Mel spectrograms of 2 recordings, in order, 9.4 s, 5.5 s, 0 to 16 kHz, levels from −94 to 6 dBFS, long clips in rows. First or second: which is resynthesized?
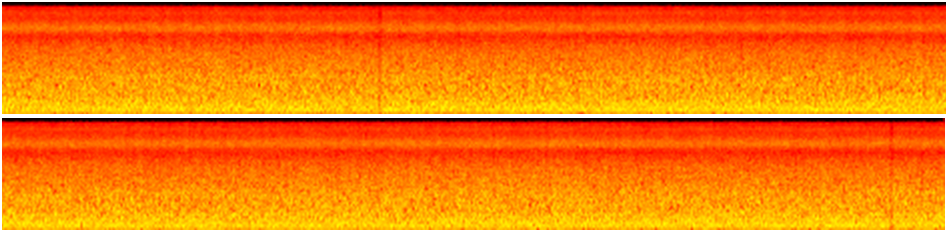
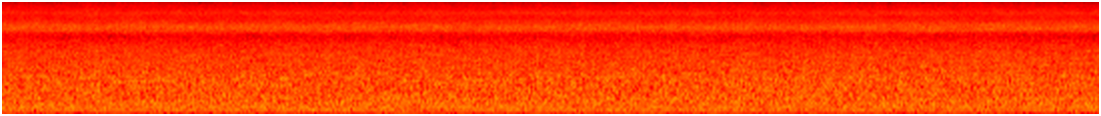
second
